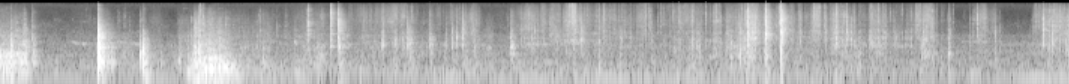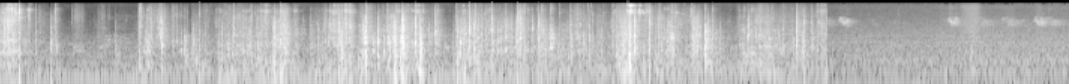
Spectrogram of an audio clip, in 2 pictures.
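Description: Coins being handled and put into a wooden box: irregular clinks and clicks of metal on metal and wood, with some paper rustling, busiest in the second half and dying down near the end.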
